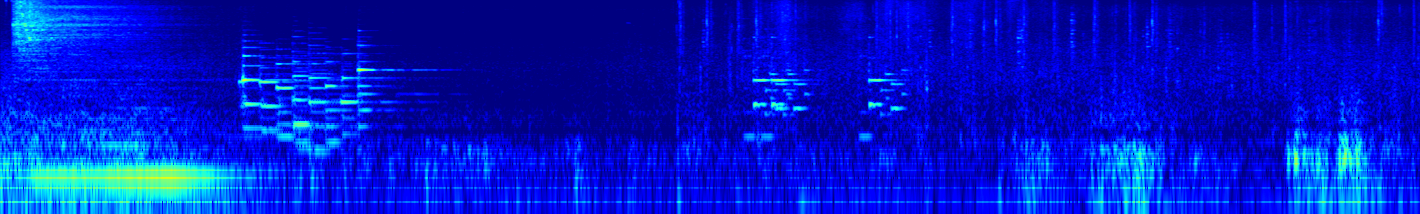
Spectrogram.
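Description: A thunderstorm with rain and distant thunder rumbles plays in the video game Breath of the Wild, a soft steady patter under low booms, mixed with chiming in-game musical tones and other game sound effects.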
